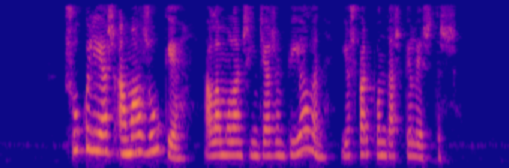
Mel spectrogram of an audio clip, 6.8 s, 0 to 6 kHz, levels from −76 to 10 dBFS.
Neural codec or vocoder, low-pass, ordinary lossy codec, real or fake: none; 5.4 kHz; MP3, 32 kbps; real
